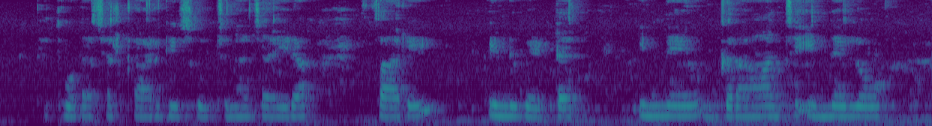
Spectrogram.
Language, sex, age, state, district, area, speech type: Dogri, female, 18-30, Jammu and Kashmir, Reasi, urban, spontaneous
